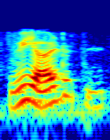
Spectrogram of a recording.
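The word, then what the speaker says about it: weird: वियर्ड का हिंदी अर्थ छोटा बांध डब्ल्यू ई आई आर डी का उच्चारण प्रोनाउंसिएशन वियर्ड यहां इ आई का उच्चारण इ जैसा होता है। अंत में हल्का ड लगता है।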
